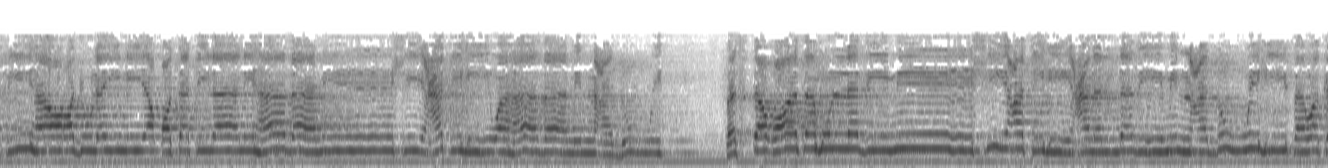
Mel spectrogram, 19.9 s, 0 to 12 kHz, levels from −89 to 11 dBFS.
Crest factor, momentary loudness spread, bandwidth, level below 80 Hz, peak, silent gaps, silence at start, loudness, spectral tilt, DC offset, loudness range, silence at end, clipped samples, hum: 16 dB; 7 LU; 6.6 kHz; -56 dBFS; -6 dBFS; none; 0 s; -22 LUFS; -5 dB/octave; under 0.1%; 3 LU; 0 s; under 0.1%; none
